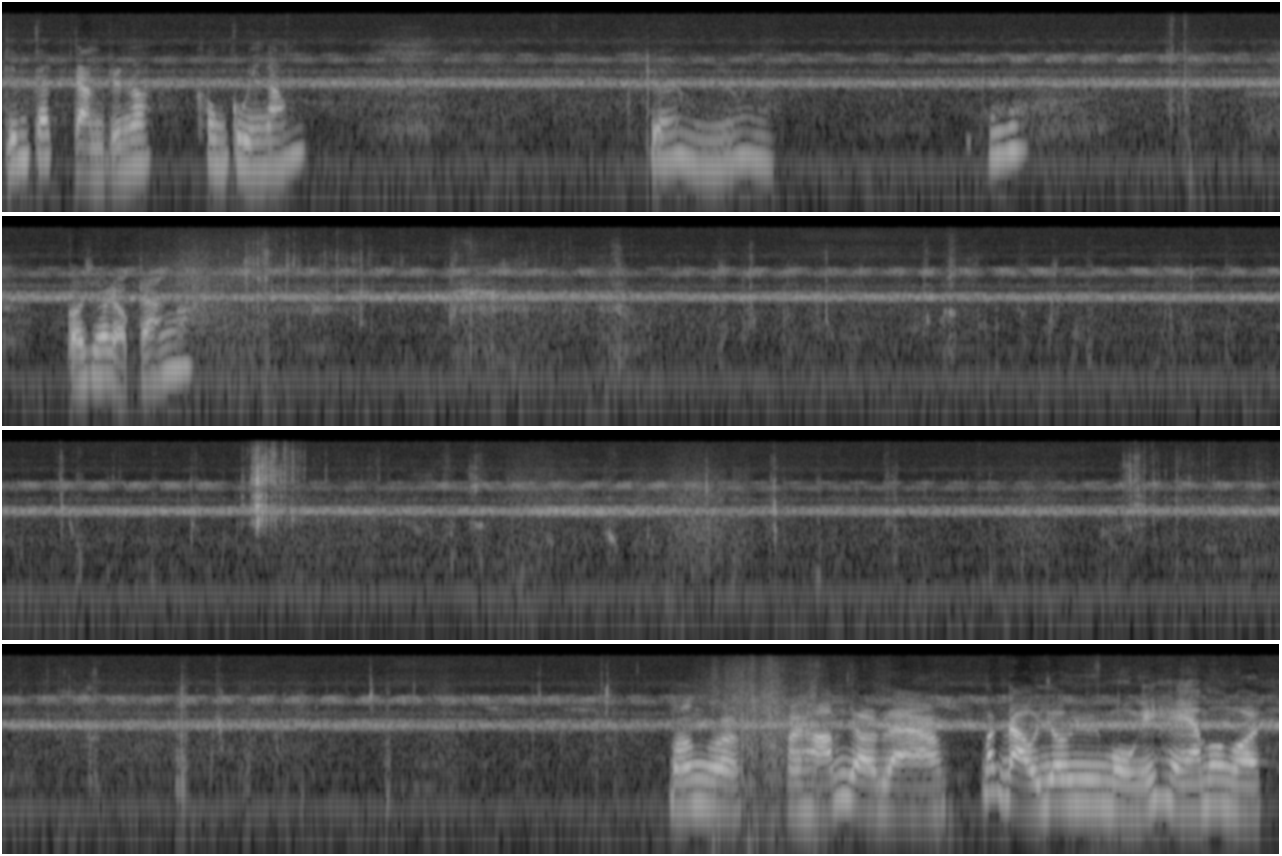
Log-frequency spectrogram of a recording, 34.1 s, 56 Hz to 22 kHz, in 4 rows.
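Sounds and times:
crickets chirping: 0.0s - 34.0s
crunchy food being chewed: 9.7s - 31.0s.

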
